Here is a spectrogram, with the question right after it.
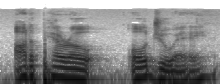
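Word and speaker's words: Adepero Oduye: And really the only award acclaim that this film got was when Adepero Ojue, and I don't know if I'm mispronouncing her name. – I think you did a good job.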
